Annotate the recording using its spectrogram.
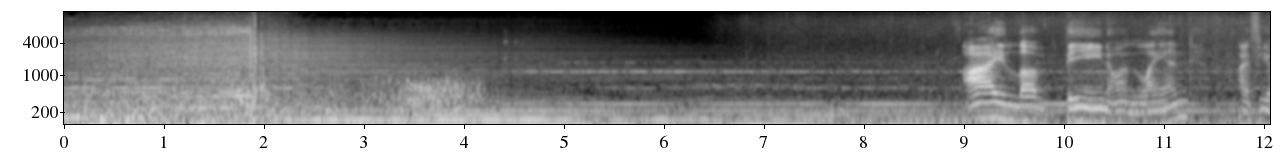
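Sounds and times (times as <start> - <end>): steady rushing noise: 0.0 - 5.1
low musical drone: 0.0 - 12.0.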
